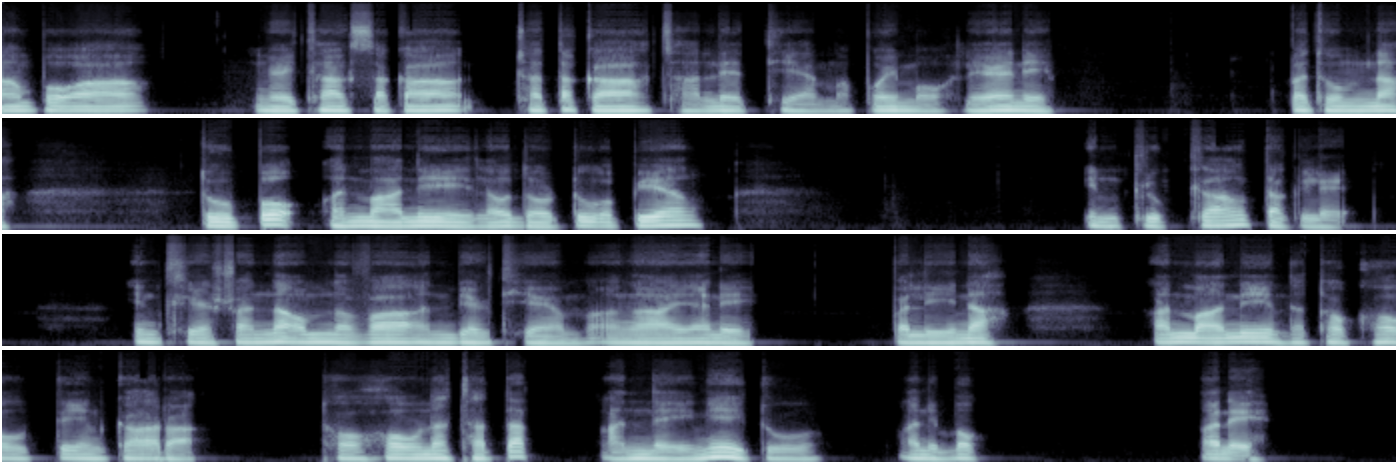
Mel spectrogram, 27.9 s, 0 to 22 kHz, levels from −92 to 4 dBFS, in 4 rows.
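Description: At 2.01 s, just before "tak taka tan", a lost packet was rebuilt from error correction. The next packet carried a low-bitrate copy, and the decoder played it. There is no gap, only a brief rougher, noisier patch. The same happens at 3.61 s, after "tak taka tan", and at 4.95 s, after "apoi mo le". Longer rebuilt stretches follow at 13.01 to 13.07 s and 21.57 to 21.67 s.

From 17.65 to 17.69 s there is a short concealed packet loss. About 20 ms of audio arrived too late. The decoder extended the preceding speech to fill it, then blended back, so the moment sounds briefly smeared. A rebuilt copy joins in at 17.67 s.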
